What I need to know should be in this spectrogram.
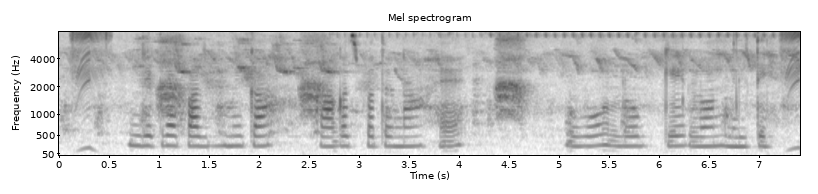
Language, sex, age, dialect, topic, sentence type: Magahi, female, 25-30, Northeastern/Surjapuri, banking, question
